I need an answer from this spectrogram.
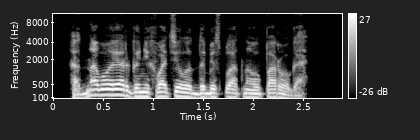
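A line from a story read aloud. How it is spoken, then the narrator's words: Wry grunt. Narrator (Russian): хмыкнул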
